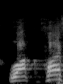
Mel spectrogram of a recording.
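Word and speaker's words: वक़्फ़: और अलग अलग लोग इसका प्रोनाउंसिएशन अलग करते हैं, कोई वक्फ बोलता है, कोई वकफ बोलता है।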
